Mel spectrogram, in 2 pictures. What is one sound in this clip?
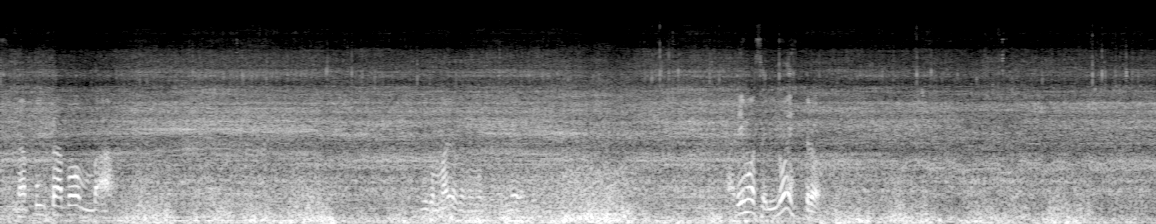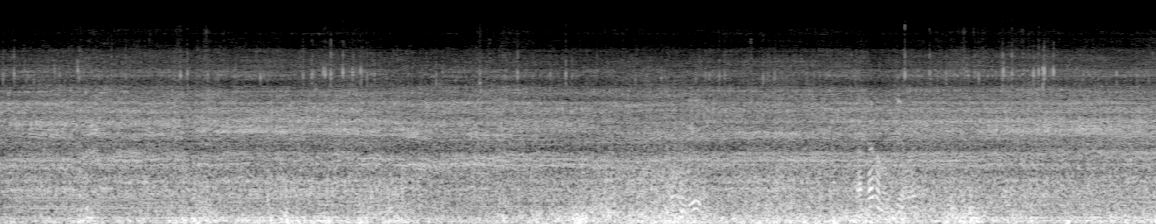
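Wind blows steadily across open grassland.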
